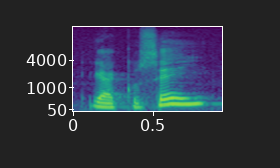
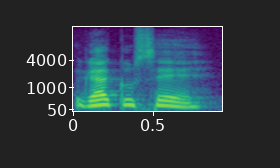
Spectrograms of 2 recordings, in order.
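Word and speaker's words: 学生: Para nuestra primera palabra se va a pronunciar como gakusei, ya que bueno, aquí cumpliendo la regla tenemos nuestra vocal larga, de igual forma que esta de acá, teniendo en este caso profesor como sensei.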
